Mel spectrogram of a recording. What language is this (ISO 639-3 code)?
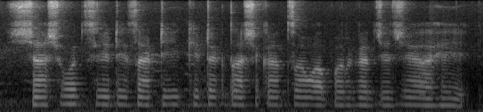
mar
